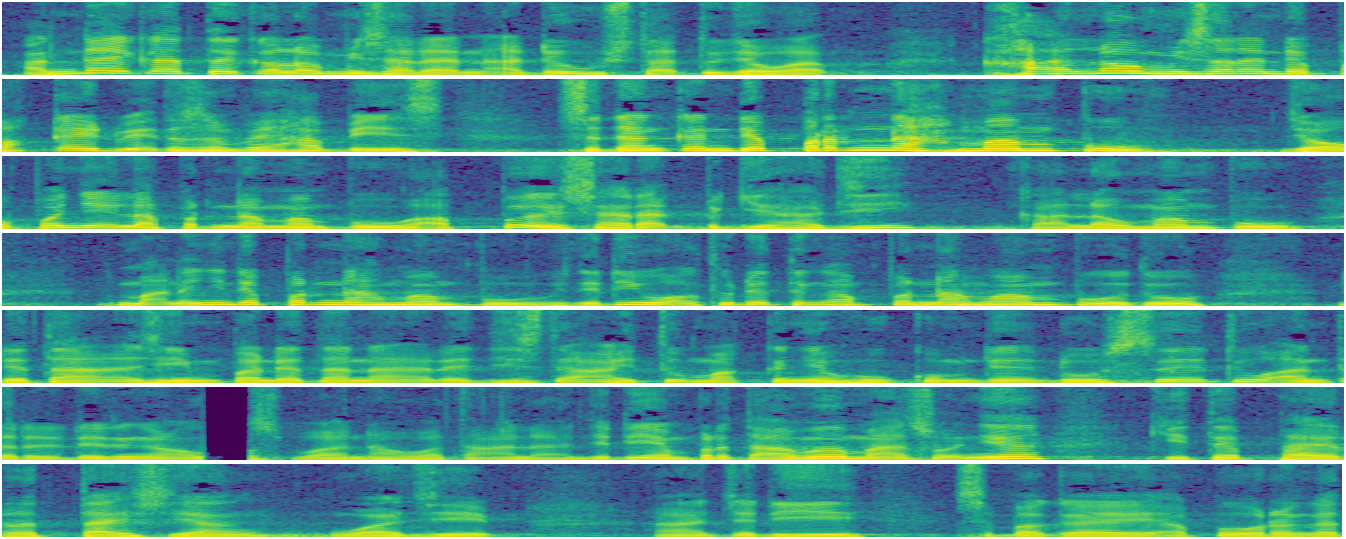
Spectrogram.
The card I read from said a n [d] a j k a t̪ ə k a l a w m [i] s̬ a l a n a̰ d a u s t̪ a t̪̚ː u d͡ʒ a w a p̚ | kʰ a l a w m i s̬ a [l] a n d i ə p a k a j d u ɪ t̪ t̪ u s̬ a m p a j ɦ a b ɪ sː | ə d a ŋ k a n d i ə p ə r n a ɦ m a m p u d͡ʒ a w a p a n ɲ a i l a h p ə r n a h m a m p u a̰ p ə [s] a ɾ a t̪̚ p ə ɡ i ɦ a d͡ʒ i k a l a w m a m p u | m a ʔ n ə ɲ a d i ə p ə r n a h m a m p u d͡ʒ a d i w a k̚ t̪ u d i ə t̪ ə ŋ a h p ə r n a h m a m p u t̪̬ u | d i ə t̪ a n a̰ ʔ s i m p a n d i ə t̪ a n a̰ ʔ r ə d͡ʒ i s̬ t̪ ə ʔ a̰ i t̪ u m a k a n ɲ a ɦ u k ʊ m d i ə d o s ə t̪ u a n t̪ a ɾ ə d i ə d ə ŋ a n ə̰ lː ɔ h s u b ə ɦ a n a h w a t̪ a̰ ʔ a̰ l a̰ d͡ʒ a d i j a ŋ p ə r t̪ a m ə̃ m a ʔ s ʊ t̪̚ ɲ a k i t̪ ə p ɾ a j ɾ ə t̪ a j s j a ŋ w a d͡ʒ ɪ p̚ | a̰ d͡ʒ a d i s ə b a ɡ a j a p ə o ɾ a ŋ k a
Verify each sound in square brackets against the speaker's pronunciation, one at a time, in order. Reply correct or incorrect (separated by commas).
correct, correct, correct, incorrect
